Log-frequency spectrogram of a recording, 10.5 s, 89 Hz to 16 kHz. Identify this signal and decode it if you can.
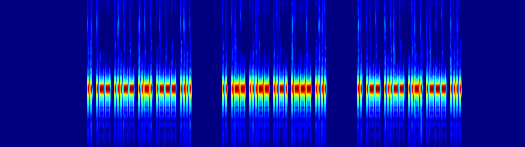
Morse code, heard as a keyed tone, about 40 wpm, 700 Hz. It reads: IW3FJH IW3FJH IW3FJH
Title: DXCC-100 Call Signs - 6 Characters - Repeated 3x - 40wpm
